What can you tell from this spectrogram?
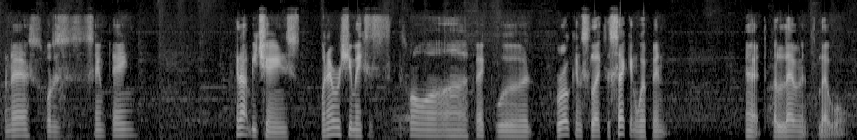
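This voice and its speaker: With fairly even intonation and a fairly bright tone, a man speaks at a moderate pace in a mid-range voice. As a video game streamer, he comments casually, thinking out loud and questioning himself over menus. His recording is muffled and lo-fi, with background noise clearly present.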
